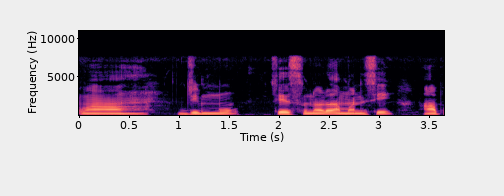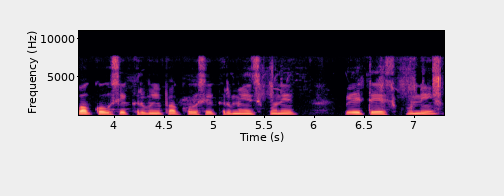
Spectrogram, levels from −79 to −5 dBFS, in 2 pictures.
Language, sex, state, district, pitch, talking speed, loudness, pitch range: Telugu, male, Andhra Pradesh, Sri Satya Sai, 130 Hz, 105 wpm, -20 LUFS, 125-135 Hz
